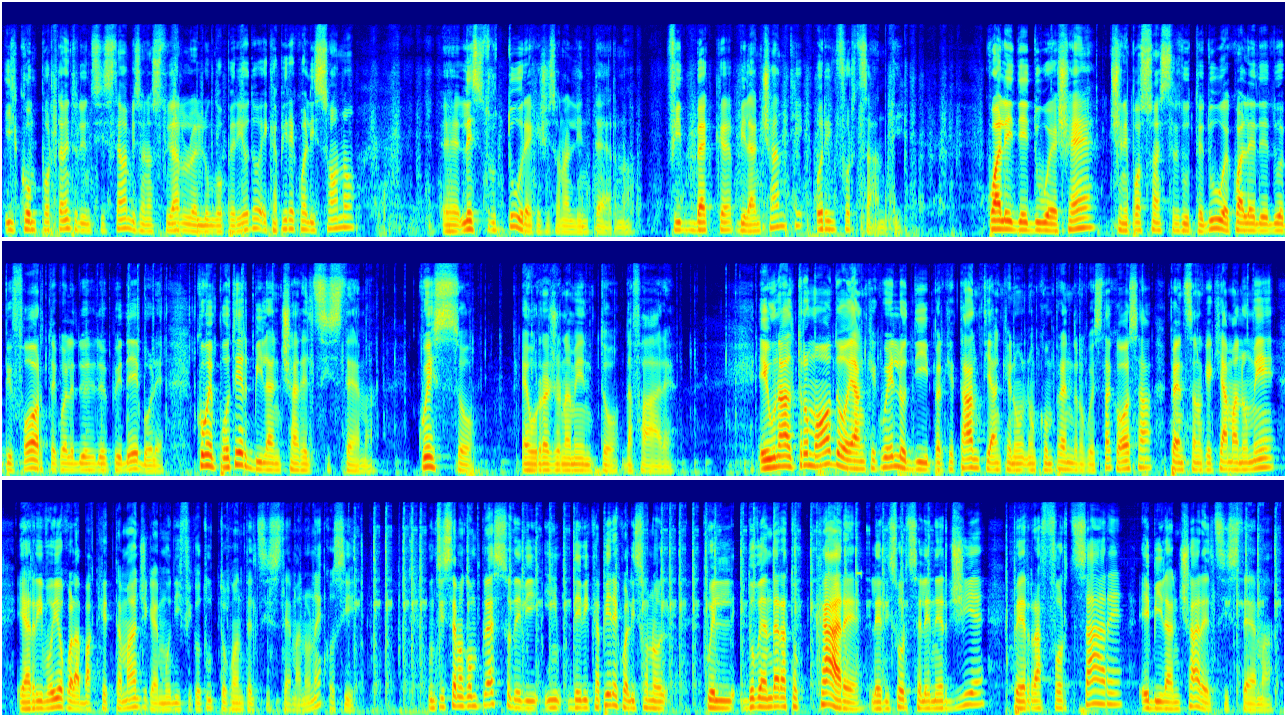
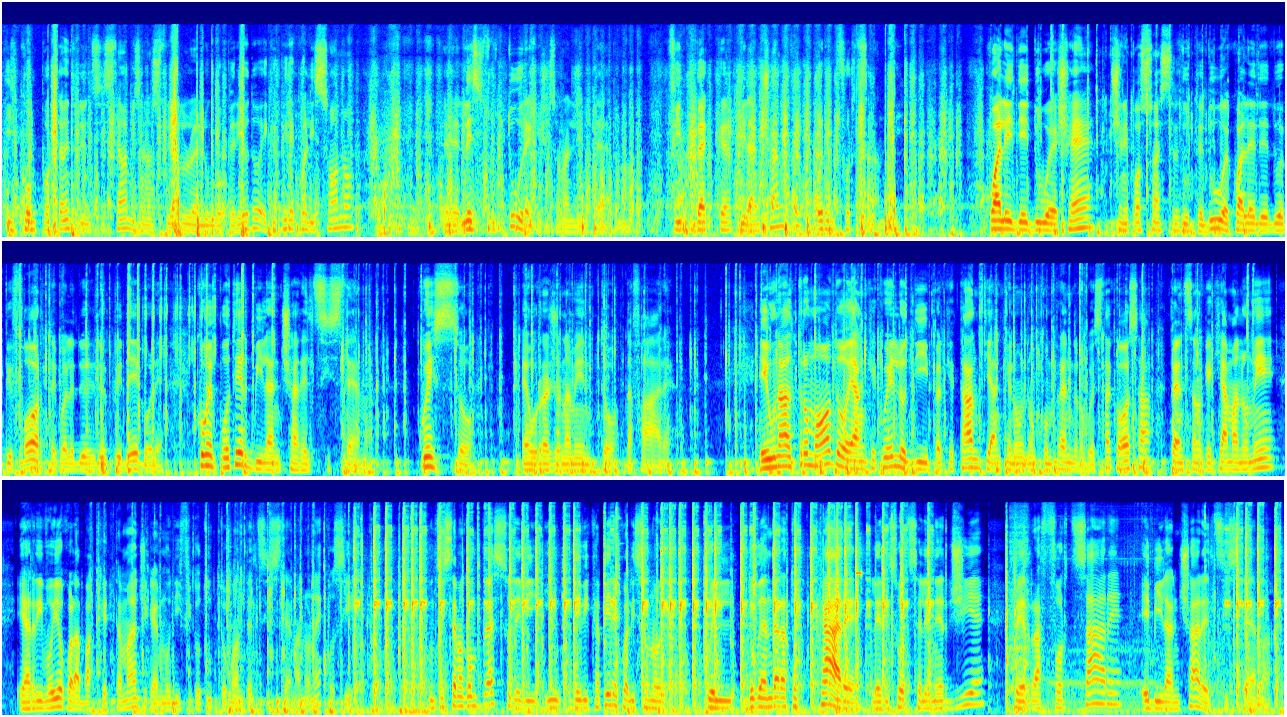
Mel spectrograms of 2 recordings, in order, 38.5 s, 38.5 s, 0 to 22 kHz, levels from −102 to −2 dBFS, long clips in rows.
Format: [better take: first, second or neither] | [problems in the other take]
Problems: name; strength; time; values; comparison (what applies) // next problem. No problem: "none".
first | household noises; loud; throughout; 2 dB below the speech; faint in the first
